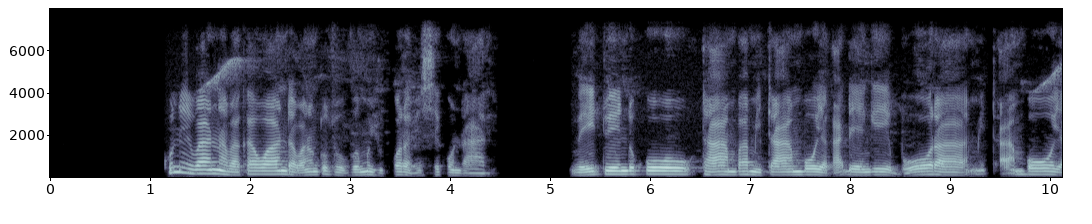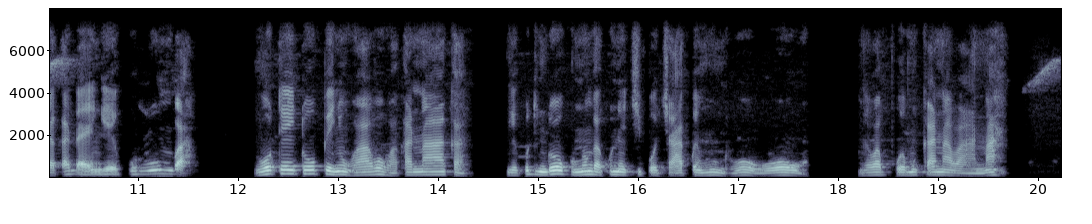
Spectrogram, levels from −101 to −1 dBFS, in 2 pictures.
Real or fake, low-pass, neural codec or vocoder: real; 7.2 kHz; none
